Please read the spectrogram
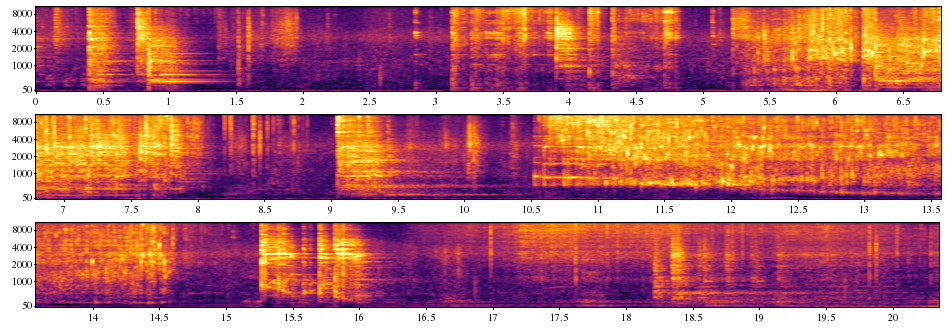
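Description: Clinks and knocks of metal, charcoal and an enamel mug being handled at a charcoal grill, with a few seconds of water pouring or splashing midway.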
